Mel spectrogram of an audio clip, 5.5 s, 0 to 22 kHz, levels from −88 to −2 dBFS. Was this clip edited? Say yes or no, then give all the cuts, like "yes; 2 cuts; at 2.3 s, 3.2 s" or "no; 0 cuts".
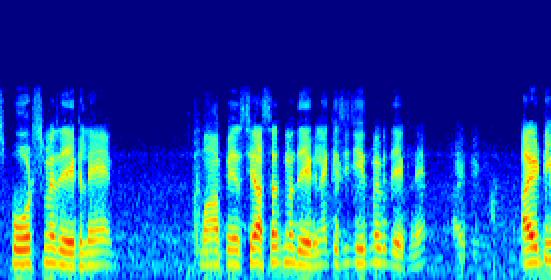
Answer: no; 0 cuts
